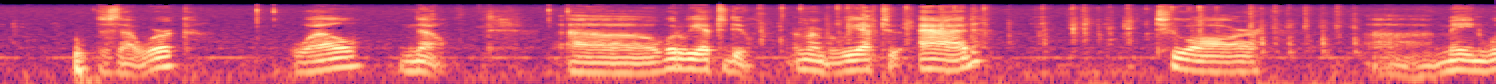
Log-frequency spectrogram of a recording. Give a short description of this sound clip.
A man speaks followed by clicking and typing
